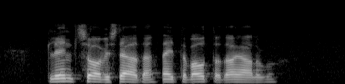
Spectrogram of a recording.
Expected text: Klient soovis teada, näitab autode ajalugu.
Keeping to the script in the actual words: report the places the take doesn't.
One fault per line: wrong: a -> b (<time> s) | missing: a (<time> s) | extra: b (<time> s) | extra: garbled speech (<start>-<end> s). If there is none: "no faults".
no faults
